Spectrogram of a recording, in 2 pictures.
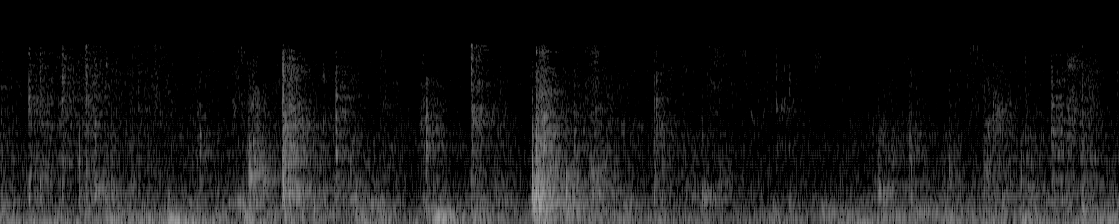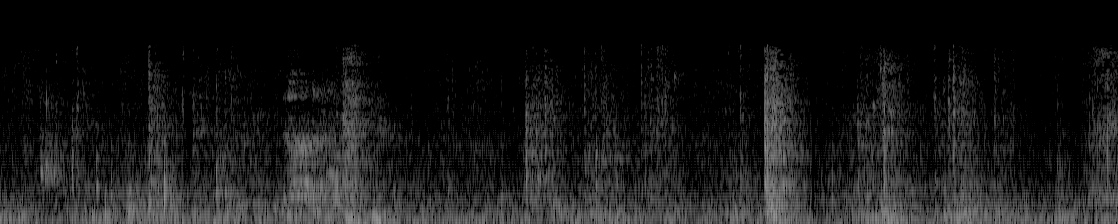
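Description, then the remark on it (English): Rows of chairs are pushed off to the side, scraping and bumping across a floor in a steady series of short knocks and drags, some louder than others, with a low murmur of people in the background. “So maybe if you're in the first or second row, just kind of go to the side and we'll move some of these chairs. Just kind of push them off to the side.”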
